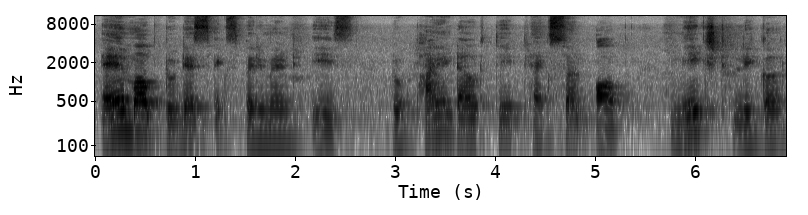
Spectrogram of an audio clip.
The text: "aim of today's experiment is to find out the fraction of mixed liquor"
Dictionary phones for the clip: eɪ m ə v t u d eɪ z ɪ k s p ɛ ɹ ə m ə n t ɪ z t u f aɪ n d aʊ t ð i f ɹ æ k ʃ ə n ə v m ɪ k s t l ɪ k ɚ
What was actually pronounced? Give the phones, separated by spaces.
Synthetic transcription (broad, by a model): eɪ m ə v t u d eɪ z ɪ k s p ɛ ɹ ə m ə n t ɪ z t u p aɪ n d aʊ t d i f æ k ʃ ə n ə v m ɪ k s t l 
